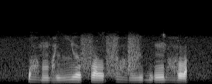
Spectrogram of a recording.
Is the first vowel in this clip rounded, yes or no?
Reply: yes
